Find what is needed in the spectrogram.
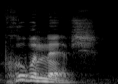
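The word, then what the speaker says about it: Rúben Neves: So you come under some stick because of the pronunciation of Ruben Neves, which is pronounced, apparently... – If you're a native speaker, you would say Ruben Neves.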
